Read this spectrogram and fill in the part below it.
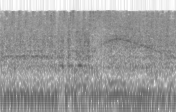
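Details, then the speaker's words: Turbo Mazda Miata after rerouting and fixing its belts: a steady, even idle with a low, smooth hum and no loud belt squeal or chirp; running much better. "There we go. This thing is running so much better now. It's not having that really loud squeal."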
